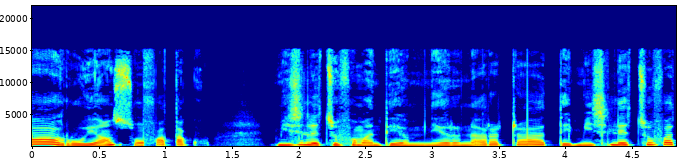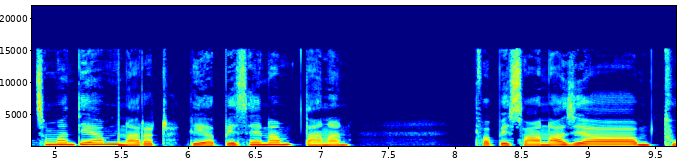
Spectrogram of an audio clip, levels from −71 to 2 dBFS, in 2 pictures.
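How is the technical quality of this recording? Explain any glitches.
The speech is broken by four abrupt jumps. At 0.84 s (just before "fantako misy le tsofa"), 3.72, 5.48 and 8.17 s, the audio skips ahead. Each is likely a dropped buffer (overrun). Audio is lost and its edges butt together without silence. About a tenth of a second goes in the first two, and a few tenths in the later two.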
